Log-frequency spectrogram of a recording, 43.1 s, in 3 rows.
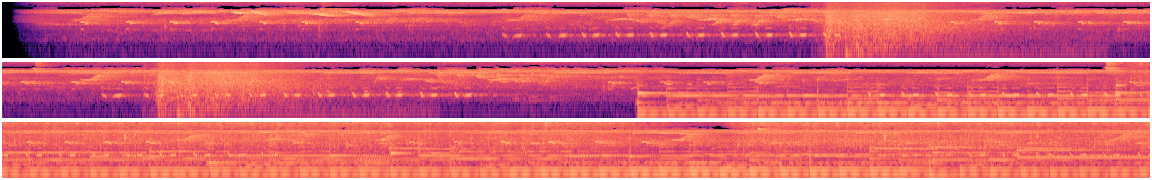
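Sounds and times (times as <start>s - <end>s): birds chirping and whistling: 22.3s - 43.0s
low pulsing bird trill: 22.3s - 43.0s.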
